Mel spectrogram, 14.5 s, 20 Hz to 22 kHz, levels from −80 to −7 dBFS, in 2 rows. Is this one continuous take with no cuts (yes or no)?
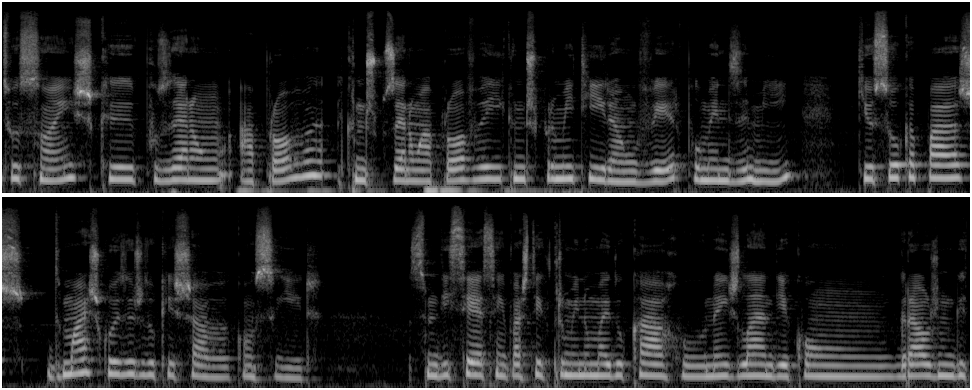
no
